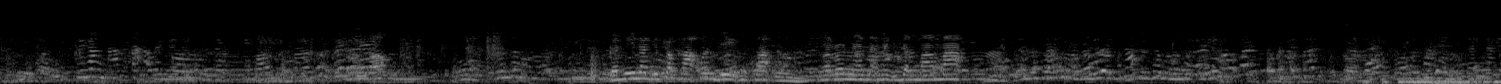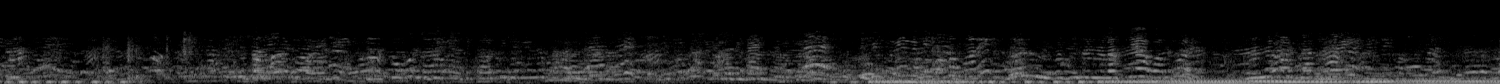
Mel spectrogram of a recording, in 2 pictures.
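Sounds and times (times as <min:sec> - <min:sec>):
people chattering: 0:00.0 - 0:30.0.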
